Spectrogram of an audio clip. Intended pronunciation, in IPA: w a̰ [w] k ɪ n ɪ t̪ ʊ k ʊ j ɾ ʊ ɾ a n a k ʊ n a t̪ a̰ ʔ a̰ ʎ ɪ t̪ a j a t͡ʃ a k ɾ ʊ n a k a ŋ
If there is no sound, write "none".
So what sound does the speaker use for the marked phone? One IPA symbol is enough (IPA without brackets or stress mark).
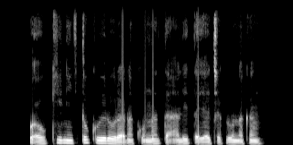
w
